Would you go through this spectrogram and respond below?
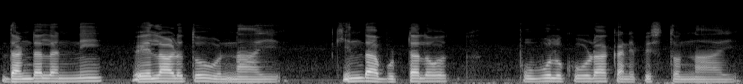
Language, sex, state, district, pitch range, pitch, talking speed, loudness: Telugu, male, Telangana, Hyderabad, 115-140 Hz, 130 Hz, 65 wpm, -18 LUFS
